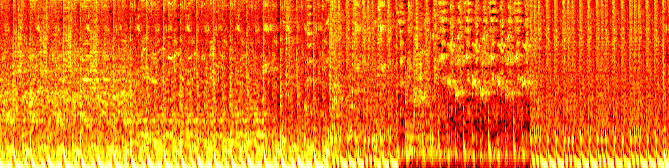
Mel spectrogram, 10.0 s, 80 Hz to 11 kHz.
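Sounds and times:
fast pounding kick drum: 0.0s - 6.1s, 8.0s - 10.0s
harsh distorted electronic noise: 0.0s - 10.0s.

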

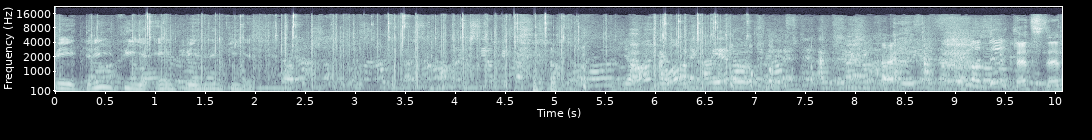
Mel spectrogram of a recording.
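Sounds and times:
wooden bobbins clicking: 0.0s - 7.2s.

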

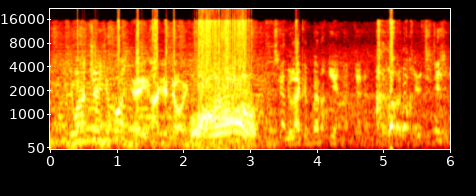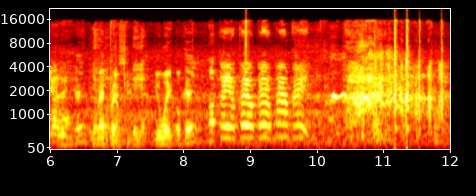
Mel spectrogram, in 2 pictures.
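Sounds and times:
crowd laughing: 10.1s - 12.0s.

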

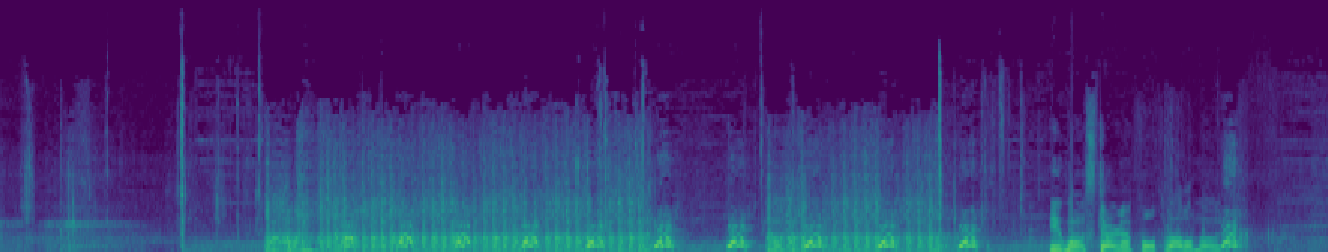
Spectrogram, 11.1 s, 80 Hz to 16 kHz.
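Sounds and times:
starter motor cranking engine: 1.5s - 8.5s.

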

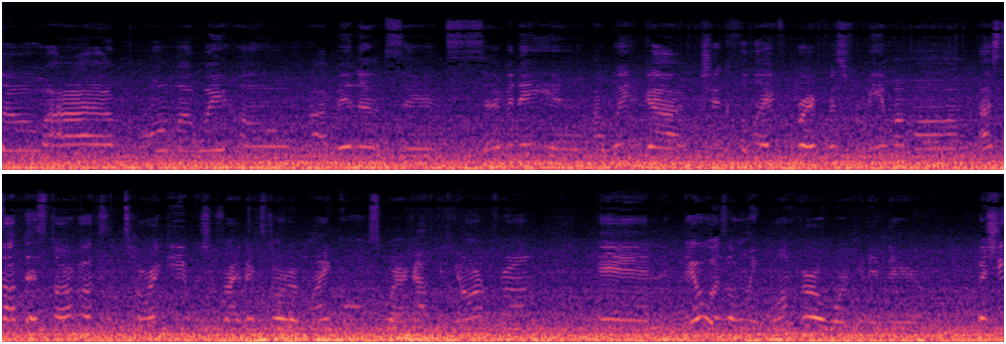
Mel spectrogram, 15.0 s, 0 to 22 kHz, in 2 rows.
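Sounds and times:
road and engine rumble in car: 0.0s - 15.0s
woman talking: 0.0s - 15.0s.

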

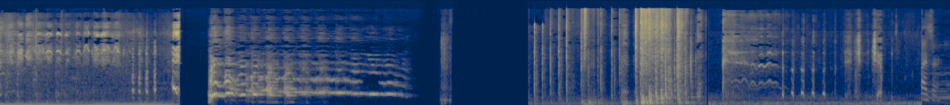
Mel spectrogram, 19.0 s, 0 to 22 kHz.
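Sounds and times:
dog howling: 4.2s - 8.4s.

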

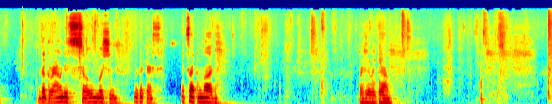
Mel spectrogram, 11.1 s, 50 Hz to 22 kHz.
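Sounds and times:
breathing through respirator mask: 9.6s - 11.0s.

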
